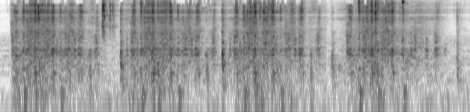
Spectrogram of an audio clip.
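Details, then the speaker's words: Tecumseh Snow King snowblower stored all summer with fuel and oil drained: uneven pulling and sputtering as a few firings catch briefly then fade; it fires for a second and dies, owner suspects a bad spark plug. "Think we got a bomb spark plug. Did fire for a second there."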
